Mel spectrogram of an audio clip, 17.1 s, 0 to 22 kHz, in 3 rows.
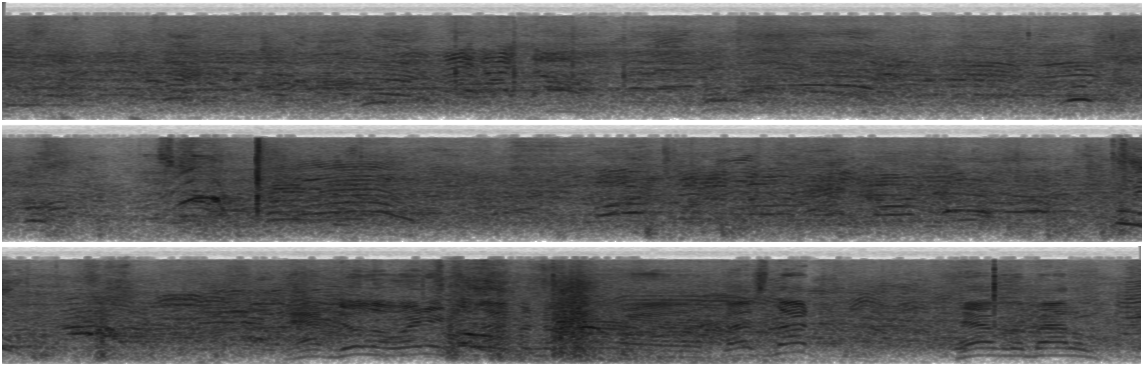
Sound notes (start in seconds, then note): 1.8 crowd chatter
